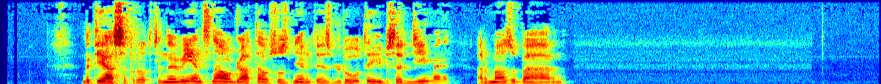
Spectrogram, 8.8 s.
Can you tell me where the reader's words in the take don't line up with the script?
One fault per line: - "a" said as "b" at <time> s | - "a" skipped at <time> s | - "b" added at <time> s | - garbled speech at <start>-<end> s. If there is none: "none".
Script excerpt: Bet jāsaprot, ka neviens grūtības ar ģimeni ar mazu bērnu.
- "nav gatavs uzņemties" added at 2.2 s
